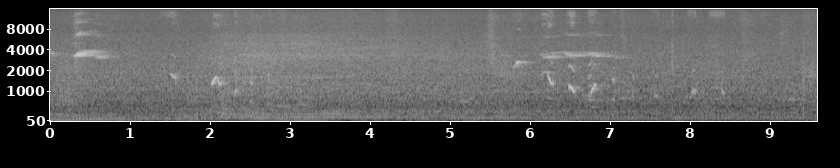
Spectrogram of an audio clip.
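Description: Very young Maltese–Shih Tzu puppies giving short, high squeaks and whimpers: a few scattered squeaks, then a quick run of several about six to seven seconds in.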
